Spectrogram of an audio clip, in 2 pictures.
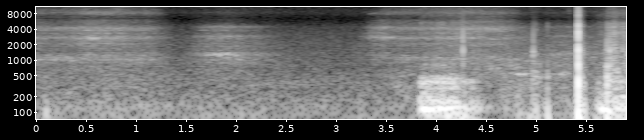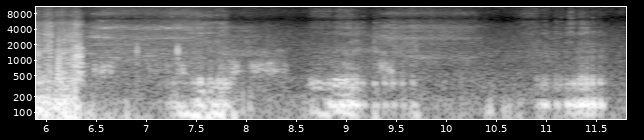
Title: Snoring puppy, Snoring human...in around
